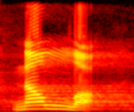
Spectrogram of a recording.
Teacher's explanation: Innallah, nallah di sini ada alif lam, namanya alif lam asy-syamsiyah karena sesudah alif lam terdapat huruf syamsiyah yaitu la. Cara bacanya nunnya langsung dileburkan ke dalam huruf la ataupun dimasukkan. Nallah. Dan untuk alif lamnya tidak lagi dibaca. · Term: idgham syamsiyah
